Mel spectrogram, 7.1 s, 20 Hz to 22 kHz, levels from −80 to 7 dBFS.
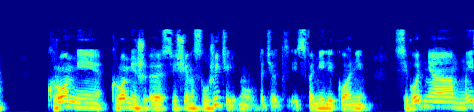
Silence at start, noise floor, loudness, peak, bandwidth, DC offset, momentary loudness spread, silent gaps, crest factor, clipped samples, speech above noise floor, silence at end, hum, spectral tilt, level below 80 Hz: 0 s; -73 dBFS; -22 LUFS; -4 dBFS; 8.8 kHz; under 0.1%; 13 LU; none; 18 dB; under 0.1%; 51 dB; 0 s; none; -6 dB/octave; -60 dBFS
